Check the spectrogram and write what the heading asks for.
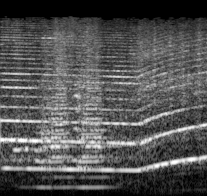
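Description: Fire engine siren wailing: one tone that holds steady, dips slightly, then climbs again near the end.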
